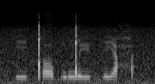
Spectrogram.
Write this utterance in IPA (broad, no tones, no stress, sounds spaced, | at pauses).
i ǃ ɔ b ŋ͡ǃ y b ɾ i ħ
